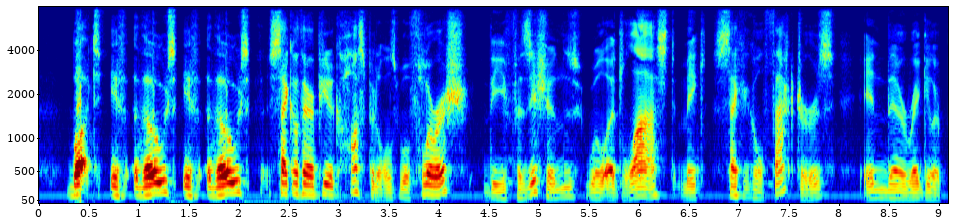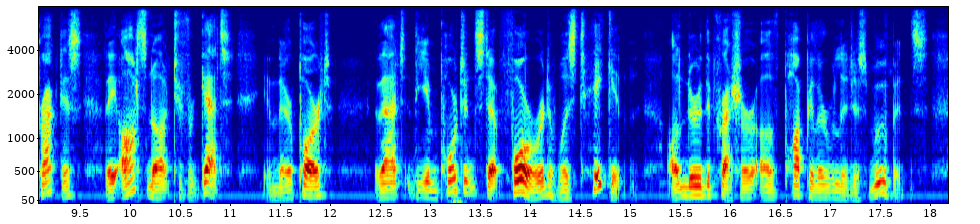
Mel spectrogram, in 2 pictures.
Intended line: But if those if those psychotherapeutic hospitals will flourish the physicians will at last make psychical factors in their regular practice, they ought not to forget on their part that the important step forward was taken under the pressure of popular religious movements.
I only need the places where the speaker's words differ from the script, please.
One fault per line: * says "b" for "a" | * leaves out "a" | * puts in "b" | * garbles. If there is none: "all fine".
all fine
